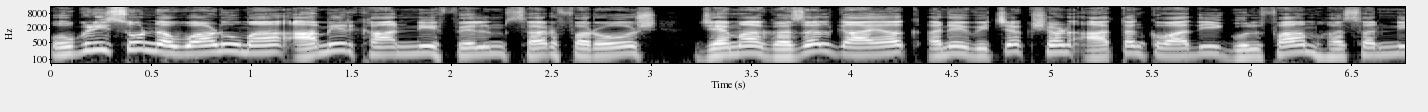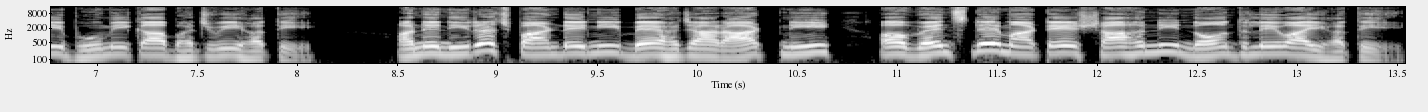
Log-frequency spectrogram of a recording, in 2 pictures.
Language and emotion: Gujarati, neutral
